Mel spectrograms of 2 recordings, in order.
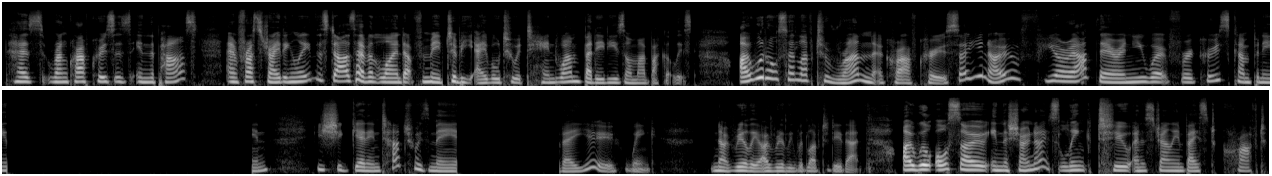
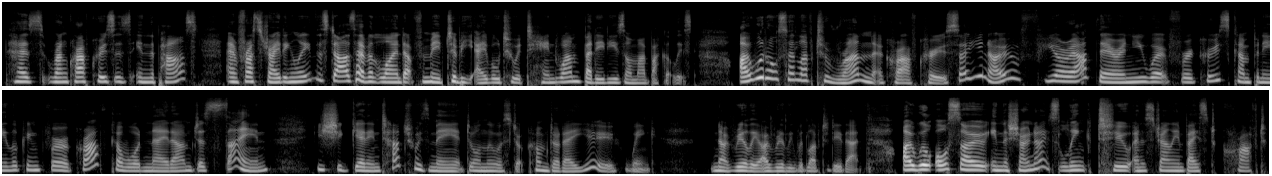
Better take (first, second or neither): second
